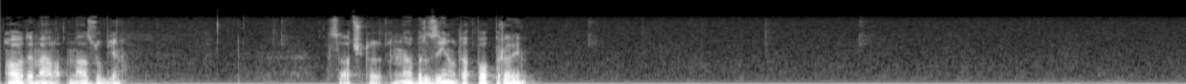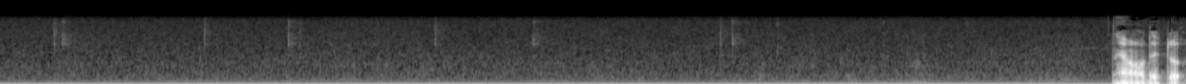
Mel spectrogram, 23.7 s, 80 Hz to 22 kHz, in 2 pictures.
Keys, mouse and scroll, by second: 0.7 click, 2.1 ctrl+z, 3.0 click, 4.1 click, 5.0-6.7 drag, 7.2 ctrl+z, 7.9-9.4 drag, 12.7 click, 14.3-15.6 drag, 16.0 ctrl+z, 16.5-18.0 ctrl+drag, 19.4 click, 20.1-23.0 shift+scroll down 4.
